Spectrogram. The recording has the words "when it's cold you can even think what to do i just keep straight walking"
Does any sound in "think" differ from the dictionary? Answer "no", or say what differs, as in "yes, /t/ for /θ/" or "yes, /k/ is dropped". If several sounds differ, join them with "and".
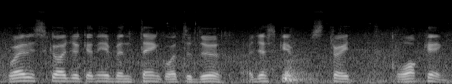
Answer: yes, /t/ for /θ/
